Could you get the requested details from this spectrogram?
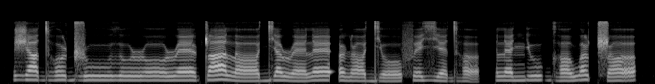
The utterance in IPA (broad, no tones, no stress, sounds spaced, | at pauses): ʒ a dʱ o ɖ͡ʐ uː ð u ɹ oː ɹ ɛː ʈ a l ʌː dʲ a ɹ ɛ l ɛː ʔ ʌ ɳ ʌː dʲ oː f e zʲ ɛ dʱ ʌ | l ɛ nʲ uː ɡʱ ʌ w ʌ ʈ͡ʂ ʌ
